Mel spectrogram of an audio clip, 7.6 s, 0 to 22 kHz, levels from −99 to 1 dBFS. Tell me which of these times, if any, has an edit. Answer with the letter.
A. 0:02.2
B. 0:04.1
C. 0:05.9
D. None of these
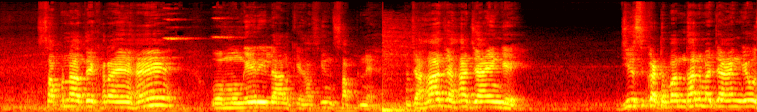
B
